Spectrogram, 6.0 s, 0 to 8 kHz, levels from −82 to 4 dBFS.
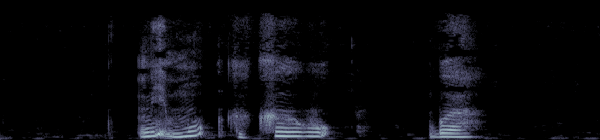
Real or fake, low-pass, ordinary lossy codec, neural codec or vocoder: real; 7.2 kHz; MP3, 48 kbps; none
